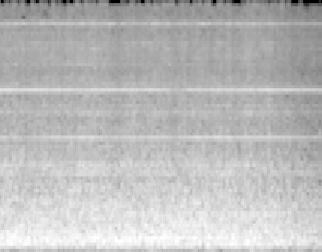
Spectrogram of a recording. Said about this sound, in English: One of Australia's new multi-role helicopters lands smoothly on the deck of a warship off the New South Wales south coast.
